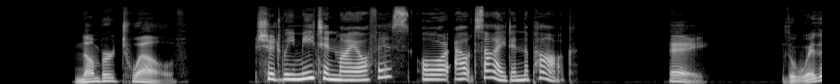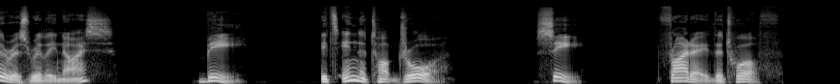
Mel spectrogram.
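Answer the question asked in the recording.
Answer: A: The weather is really nice.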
